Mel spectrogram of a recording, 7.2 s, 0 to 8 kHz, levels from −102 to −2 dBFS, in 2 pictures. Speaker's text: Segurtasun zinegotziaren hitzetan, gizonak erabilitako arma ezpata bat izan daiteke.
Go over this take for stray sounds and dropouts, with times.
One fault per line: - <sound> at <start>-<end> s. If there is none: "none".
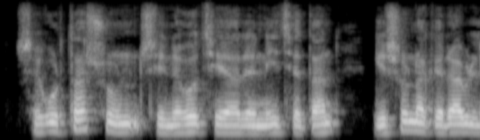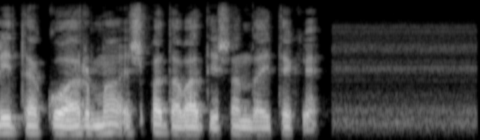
none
